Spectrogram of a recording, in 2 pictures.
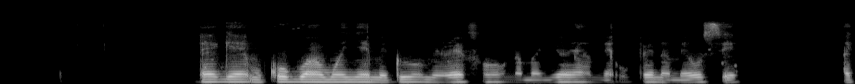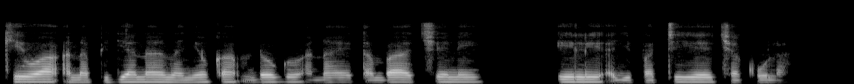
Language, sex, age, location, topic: Swahili, male, 25-35, Dar es Salaam, agriculture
